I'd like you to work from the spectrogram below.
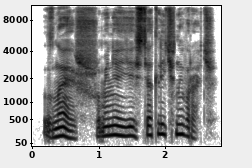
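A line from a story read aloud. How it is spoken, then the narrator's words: Quiet. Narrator (Russian): сказал он негромко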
